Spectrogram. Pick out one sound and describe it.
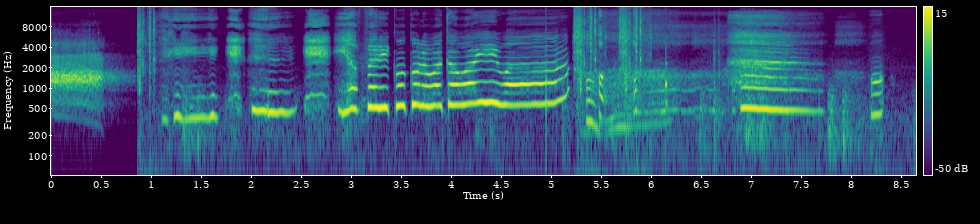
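A young girl squeals and speaks excitedly in a high voice.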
